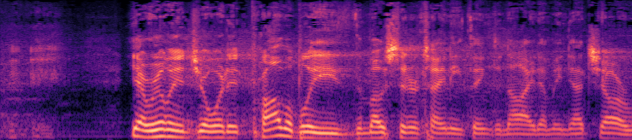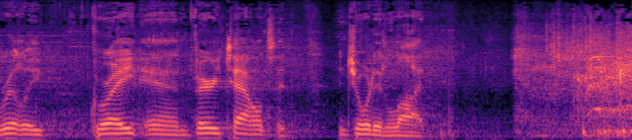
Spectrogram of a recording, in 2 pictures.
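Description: A man speaks over a loudspeaker in a large hall.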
